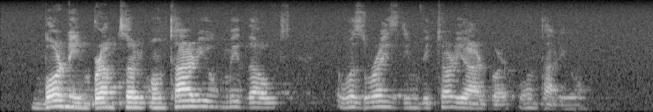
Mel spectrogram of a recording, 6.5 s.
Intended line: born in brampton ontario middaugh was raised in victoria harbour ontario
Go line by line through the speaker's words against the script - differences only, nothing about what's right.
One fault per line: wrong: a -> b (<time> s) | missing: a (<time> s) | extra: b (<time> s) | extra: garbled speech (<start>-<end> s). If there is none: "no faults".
no faults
